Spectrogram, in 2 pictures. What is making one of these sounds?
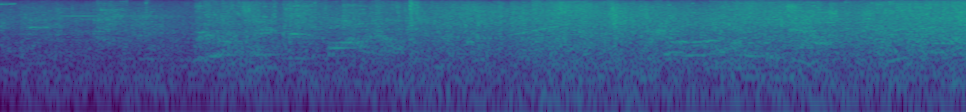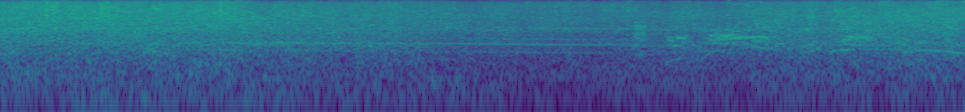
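Guns fire in rapid bursts during a noisy battle.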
